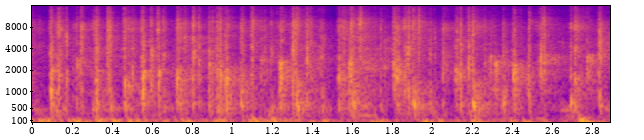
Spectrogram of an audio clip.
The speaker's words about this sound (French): On peut applaudir, c'est la fin de cette émission. Merci beaucoup.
